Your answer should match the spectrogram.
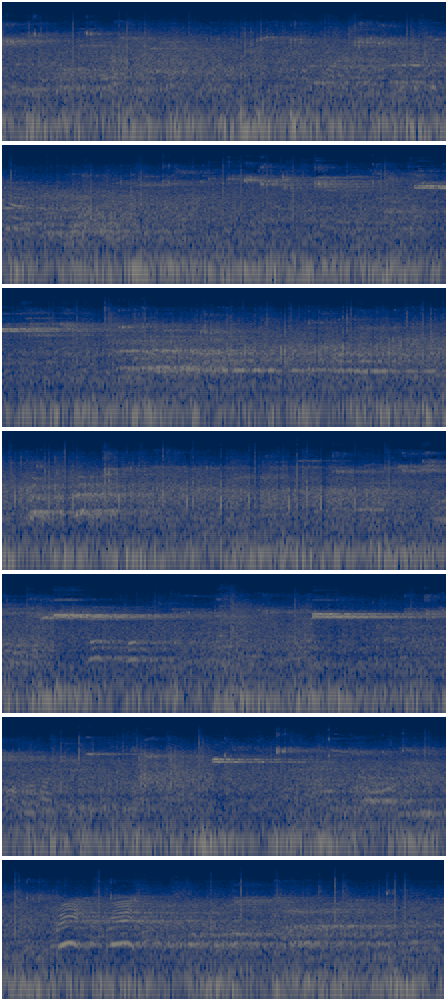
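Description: Several basketballs bouncing on a hardwood court in a large, echoing gym, under indistinct chatter from players and spectators, with occasional short high squeaks.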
